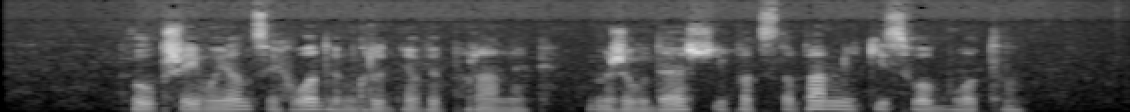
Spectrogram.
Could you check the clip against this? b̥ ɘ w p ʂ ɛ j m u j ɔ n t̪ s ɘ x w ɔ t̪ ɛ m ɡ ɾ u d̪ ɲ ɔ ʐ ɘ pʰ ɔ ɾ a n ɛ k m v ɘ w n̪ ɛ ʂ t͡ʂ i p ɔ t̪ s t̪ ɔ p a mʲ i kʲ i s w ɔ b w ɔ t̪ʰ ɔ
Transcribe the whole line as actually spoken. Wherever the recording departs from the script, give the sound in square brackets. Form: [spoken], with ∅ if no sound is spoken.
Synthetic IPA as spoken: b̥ ɘ w p ʂ ɛ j m u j ɔ n t̪ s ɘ x w ɔ [d̪] ɛ m ɡ ɾ u d̪ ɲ ɔ [v] ɘ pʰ ɔ ɾ a n ɛ k m [ʐ] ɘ w [d̪] ɛ ʂ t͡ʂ i p ɔ t̪ s t̪ ɔ p a mʲ i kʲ i s w ɔ b w ɔ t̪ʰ ɔ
